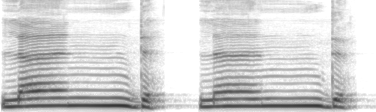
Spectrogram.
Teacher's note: You've got an N and a D very close to each other, so we're going up into the nasal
